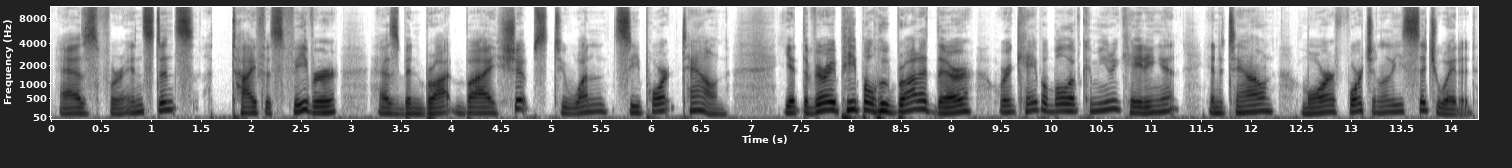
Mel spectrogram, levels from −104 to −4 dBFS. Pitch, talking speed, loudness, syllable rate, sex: 145 Hz, 145 wpm, -20 LUFS, 4.7 syllables/s, male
